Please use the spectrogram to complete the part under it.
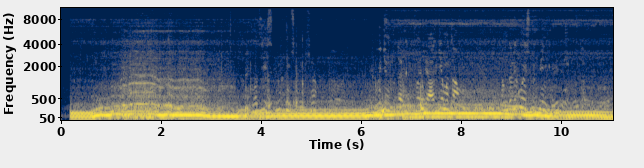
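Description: A middle-aged man talks calmly from close by over the engine.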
